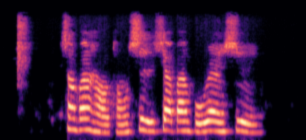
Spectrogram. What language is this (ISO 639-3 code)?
zho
